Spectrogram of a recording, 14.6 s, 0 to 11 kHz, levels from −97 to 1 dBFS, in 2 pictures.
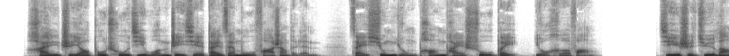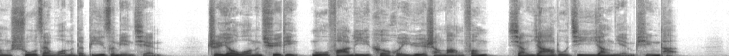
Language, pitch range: Chinese, 85-115 Hz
